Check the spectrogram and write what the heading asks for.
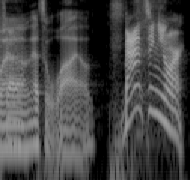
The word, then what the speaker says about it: Bonsignore: I mean it's pronounced Bonsignore, like Italian.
